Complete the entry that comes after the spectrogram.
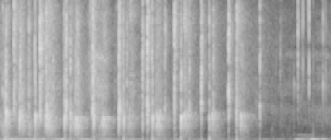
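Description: A small group claps their hands in brief, close applause, a dense, irregular patter of sharp claps that thins out toward the end with a few stray thumps.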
